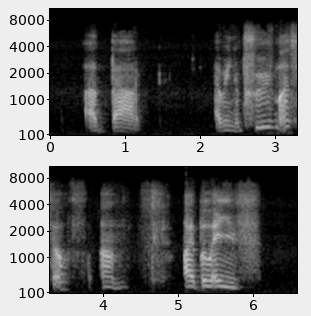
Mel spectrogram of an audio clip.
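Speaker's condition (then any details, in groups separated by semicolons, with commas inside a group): Cerebral palsy; born two months premature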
